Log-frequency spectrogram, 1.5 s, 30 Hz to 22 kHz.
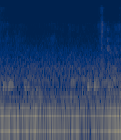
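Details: Racing homer pigeons, 2023 young birds from Belgian import parents, kept at a loft on a bright day, giving soft low cooing hoots repeated several times over a steady low rumble of background noise.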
